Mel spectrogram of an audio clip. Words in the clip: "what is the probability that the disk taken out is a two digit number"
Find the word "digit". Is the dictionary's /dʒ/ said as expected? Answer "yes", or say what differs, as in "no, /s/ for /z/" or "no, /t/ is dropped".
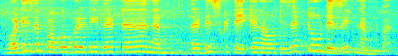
no, /z/ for /dʒ/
